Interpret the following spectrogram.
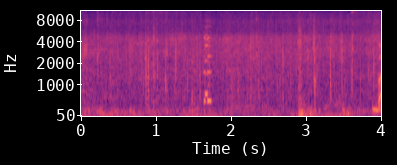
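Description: Light patter of wet snow and rain with footsteps crunching through playground wood-chip mulch, many small scattered taps. A short tone with a knock comes about halfway through, and a low thump about three quarters of the way in.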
